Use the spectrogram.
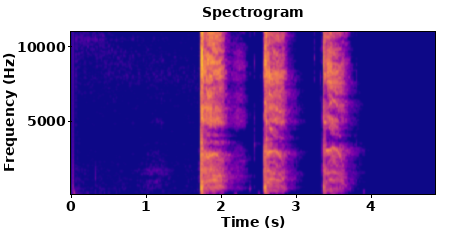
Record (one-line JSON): {"three_cough_length": "4.9 s", "three_cough_amplitude": 32768, "three_cough_signal_mean_std_ratio": 0.23, "survey_phase": "beta (2021-08-13 to 2022-03-07)", "age": "18-44", "gender": "Male", "wearing_mask": "No", "symptom_none": true, "smoker_status": "Never smoked", "respiratory_condition_asthma": false, "respiratory_condition_other": false, "recruitment_source": "REACT", "submission_delay": "1 day", "covid_test_result": "Negative", "covid_test_method": "RT-qPCR", "influenza_a_test_result": "Negative", "influenza_b_test_result": "Negative"}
